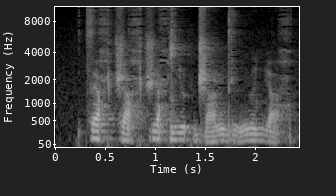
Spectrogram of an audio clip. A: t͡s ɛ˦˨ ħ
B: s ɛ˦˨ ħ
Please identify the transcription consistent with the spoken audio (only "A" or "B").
A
